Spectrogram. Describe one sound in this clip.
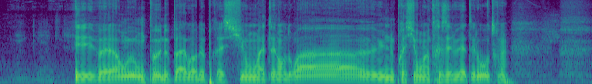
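A man speaks through a microphone.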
